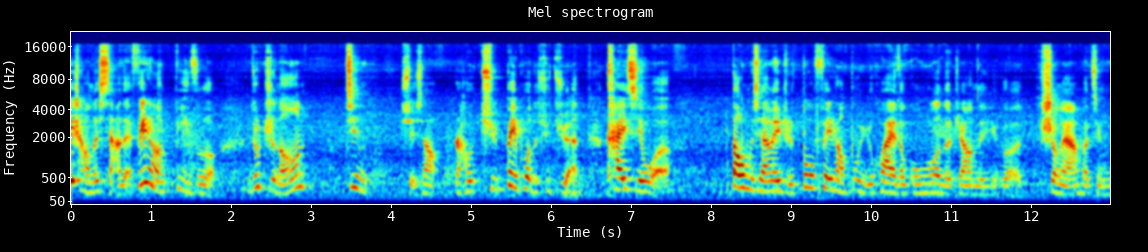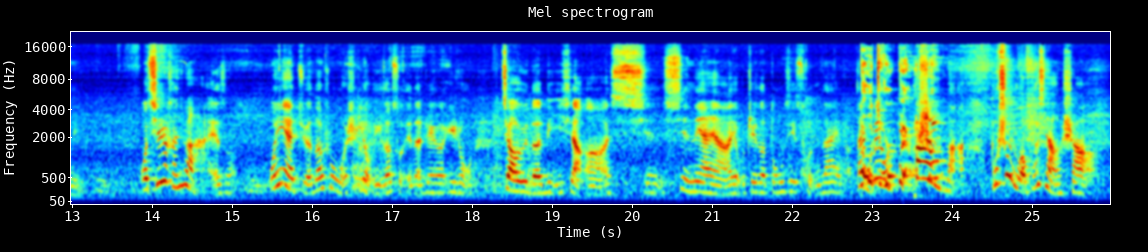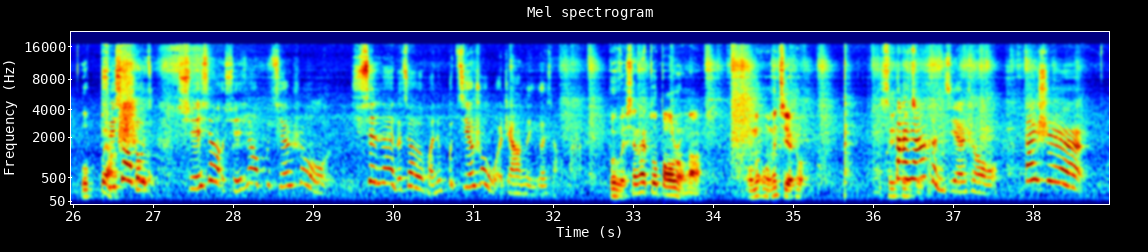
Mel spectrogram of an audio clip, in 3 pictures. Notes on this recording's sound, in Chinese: 这一期在麦当劳录的，可能会有很大的杂音。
